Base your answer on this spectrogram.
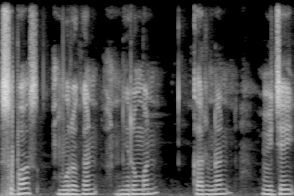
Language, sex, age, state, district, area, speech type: Tamil, female, 18-30, Tamil Nadu, Tiruvarur, rural, spontaneous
